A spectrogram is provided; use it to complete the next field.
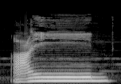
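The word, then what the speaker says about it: عين: কণ্ঠনালী একটু চাপ দিয়ে উচ্চারণ করবেন, আইন।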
